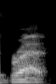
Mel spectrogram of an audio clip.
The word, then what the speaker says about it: Braet: So, even if no one can never pronounce it right, it is Braet, but everybody says Braet, Braet, everything.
